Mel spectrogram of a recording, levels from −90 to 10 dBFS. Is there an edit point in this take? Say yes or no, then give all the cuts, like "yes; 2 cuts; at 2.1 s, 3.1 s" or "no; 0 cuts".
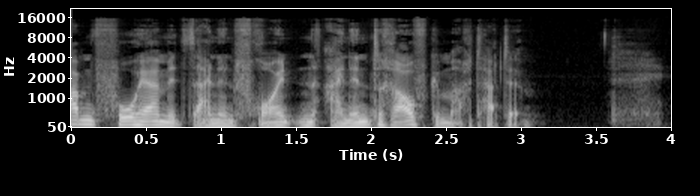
no; 0 cuts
